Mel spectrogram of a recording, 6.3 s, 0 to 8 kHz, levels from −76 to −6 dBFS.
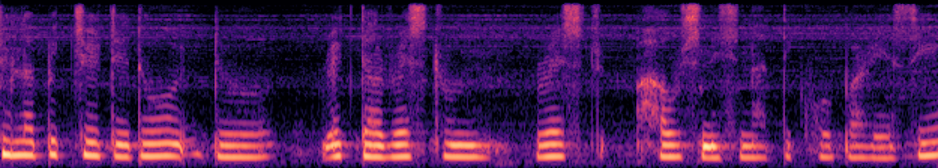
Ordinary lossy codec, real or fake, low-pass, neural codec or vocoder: none; real; 7.2 kHz; none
